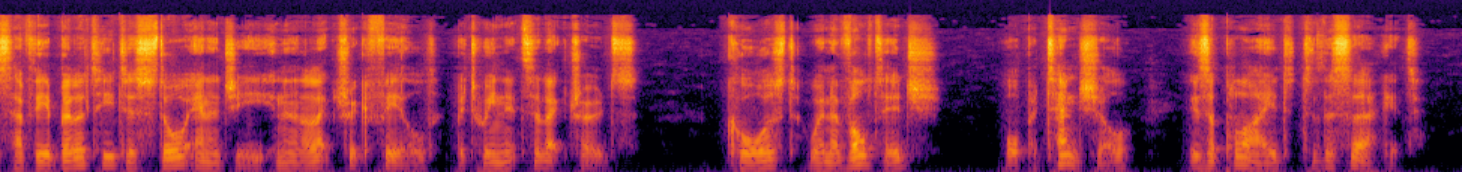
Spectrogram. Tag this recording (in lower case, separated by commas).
speech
